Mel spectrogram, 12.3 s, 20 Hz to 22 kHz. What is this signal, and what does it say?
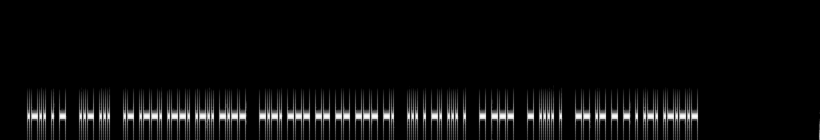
Morse code, heard as a keyed tone, about 40 wpm, 700 Hz. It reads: LET US APPLY COMMON SENSE TO THE MATTER.
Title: Sentences from Top 1200 Words 40wpm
